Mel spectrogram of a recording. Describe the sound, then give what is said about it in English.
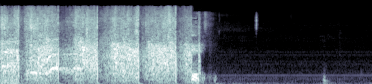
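A crowd applauds loudly in a dense, steady burst of clapping for about two seconds at an event welcoming U.S. Global Music Ambassadors, as a rapper is thanked. Then it cuts off abruptly, leaving near silence broken by a couple of faint clicks. “What a nice crowd.”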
